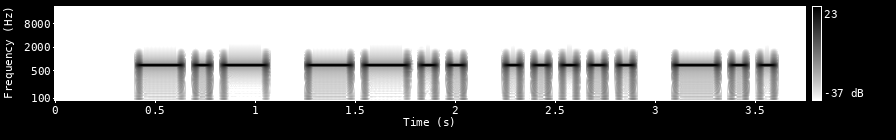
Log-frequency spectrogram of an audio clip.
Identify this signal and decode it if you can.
Morse code, heard as a keyed tone, about 17 wpm, 700 Hz. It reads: KZ5D
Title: Call Signs Repeated 2x - 17wpm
